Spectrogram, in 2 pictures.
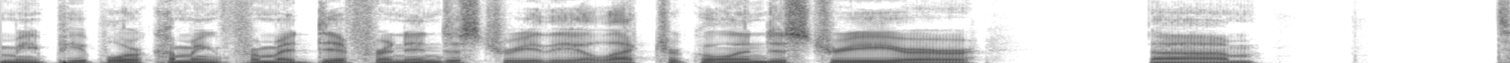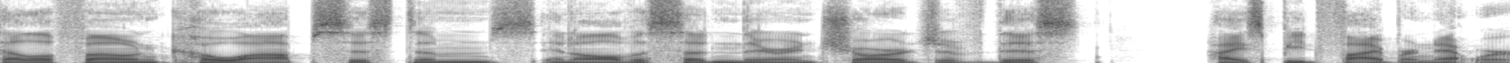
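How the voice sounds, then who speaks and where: A man with a normal speaking voice, fairly low in pitch and fairly even in intonation, talks at a fairly quick pace in a dry, close recording with no echo that is very clean, with a silent background. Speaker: podcast host. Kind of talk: interview. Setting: conference venue.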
